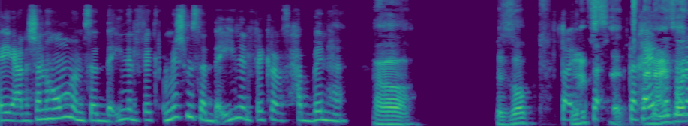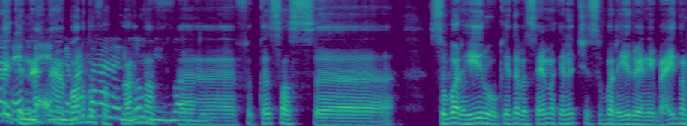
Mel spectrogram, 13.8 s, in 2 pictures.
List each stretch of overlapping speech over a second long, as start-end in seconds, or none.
5.6-8.6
